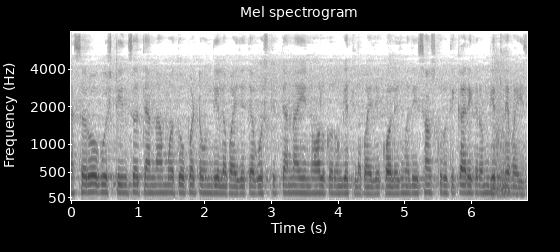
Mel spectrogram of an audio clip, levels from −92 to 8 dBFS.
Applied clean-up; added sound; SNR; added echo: none; none; none; none.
